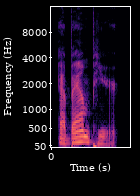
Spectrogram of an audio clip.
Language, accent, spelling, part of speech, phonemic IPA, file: English, US, abampere, noun, /æˈbæmpɪɹ/, En-us-abampere.ogg
- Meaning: Unit of electrical current in electromagnetic and Gaussian cgs systems of units, equal to 10 amperes in SI units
